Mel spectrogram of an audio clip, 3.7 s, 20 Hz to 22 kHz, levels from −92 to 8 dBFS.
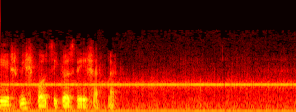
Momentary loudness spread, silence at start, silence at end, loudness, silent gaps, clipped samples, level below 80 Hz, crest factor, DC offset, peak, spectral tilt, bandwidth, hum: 10 LU; 0 s; 0 s; -24 LUFS; none; under 0.1%; -38 dBFS; 18 dB; under 0.1%; -6 dBFS; -8.5 dB/octave; 6.6 kHz; none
